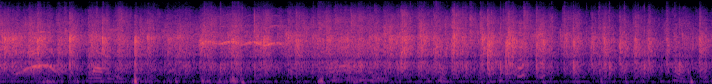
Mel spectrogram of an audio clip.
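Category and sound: crowd, audience applauding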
